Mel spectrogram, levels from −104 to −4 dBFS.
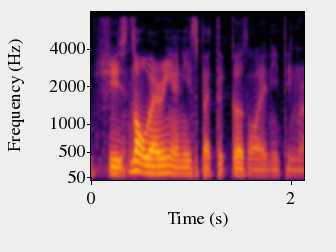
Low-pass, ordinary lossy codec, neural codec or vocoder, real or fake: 7.2 kHz; none; none; real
